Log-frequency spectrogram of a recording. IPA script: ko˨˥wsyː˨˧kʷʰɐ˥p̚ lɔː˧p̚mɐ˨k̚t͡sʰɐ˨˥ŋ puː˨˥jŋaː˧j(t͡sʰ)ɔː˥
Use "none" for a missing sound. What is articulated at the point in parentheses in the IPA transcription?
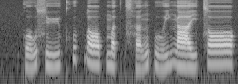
t͡s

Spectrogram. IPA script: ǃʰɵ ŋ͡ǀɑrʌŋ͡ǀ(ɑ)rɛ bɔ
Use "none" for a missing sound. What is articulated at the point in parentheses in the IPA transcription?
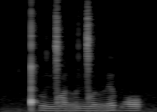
ʌ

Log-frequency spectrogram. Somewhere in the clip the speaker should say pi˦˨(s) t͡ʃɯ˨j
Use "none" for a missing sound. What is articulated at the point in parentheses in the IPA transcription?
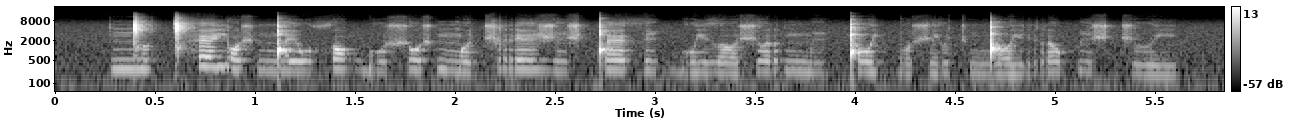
ʃ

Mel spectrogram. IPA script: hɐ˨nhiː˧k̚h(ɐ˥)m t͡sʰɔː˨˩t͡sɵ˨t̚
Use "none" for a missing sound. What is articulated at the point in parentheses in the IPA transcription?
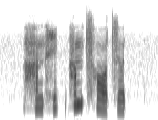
ɐ˥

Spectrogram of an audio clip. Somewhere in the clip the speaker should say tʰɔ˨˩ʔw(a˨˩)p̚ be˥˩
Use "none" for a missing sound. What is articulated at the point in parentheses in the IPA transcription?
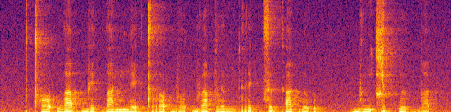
a˦˥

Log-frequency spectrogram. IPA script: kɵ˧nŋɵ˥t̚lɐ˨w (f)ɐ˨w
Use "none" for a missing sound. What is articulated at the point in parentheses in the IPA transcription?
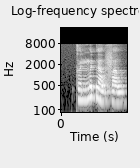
f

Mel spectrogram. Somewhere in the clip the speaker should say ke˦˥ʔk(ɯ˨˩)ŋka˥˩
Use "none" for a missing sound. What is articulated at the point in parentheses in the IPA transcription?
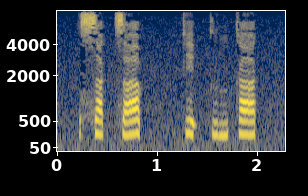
ɯ˧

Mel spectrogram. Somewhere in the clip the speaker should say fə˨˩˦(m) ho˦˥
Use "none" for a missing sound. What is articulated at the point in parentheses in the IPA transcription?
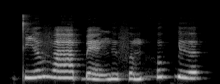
m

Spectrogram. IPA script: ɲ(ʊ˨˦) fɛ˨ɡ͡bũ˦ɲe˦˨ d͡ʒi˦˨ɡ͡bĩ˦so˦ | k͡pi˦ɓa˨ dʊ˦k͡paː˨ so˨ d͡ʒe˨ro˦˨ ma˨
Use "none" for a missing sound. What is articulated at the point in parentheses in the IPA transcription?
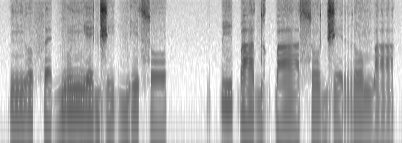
ʊ˨˦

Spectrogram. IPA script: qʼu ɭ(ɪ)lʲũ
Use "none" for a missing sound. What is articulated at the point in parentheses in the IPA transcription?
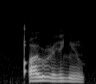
ɪ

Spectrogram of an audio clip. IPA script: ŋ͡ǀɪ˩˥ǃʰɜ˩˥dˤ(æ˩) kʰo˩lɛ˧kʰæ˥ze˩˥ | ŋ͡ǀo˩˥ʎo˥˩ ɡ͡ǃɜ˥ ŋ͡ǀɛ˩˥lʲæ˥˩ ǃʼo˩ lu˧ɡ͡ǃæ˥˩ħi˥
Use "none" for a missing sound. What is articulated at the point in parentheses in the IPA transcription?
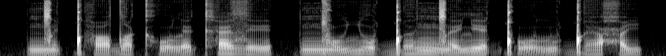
æ˩˥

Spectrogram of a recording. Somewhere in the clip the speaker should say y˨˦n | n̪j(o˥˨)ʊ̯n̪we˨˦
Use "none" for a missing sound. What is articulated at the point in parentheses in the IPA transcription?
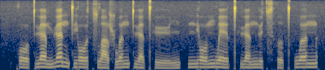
o˨˦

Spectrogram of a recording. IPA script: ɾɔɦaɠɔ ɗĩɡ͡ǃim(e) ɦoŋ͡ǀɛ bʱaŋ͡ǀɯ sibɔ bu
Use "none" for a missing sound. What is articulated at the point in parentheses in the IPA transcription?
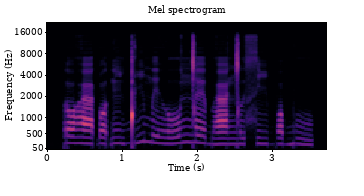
e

